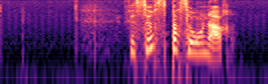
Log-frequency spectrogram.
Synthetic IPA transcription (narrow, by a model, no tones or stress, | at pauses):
ʁɛsʉʁspæʁsuːnəʁ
